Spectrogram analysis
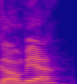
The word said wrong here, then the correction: cumbia: I'm asking you, did I say it right? – I'm sorry. – It's cumbia.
